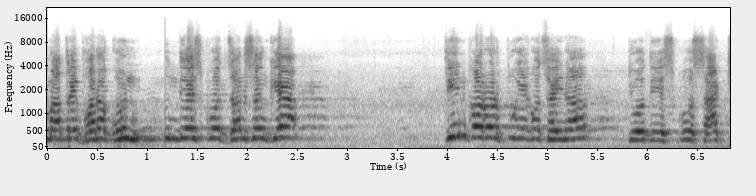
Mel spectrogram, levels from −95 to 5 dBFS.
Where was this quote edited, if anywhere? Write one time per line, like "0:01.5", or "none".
0:01.1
